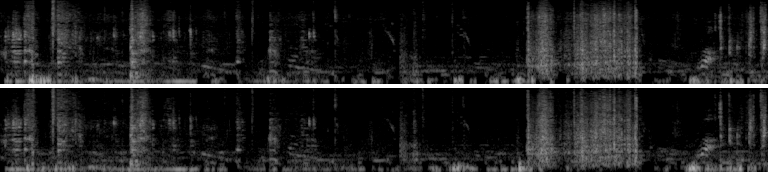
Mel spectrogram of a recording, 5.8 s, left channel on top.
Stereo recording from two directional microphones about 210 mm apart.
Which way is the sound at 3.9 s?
10° right (ahead or behind).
